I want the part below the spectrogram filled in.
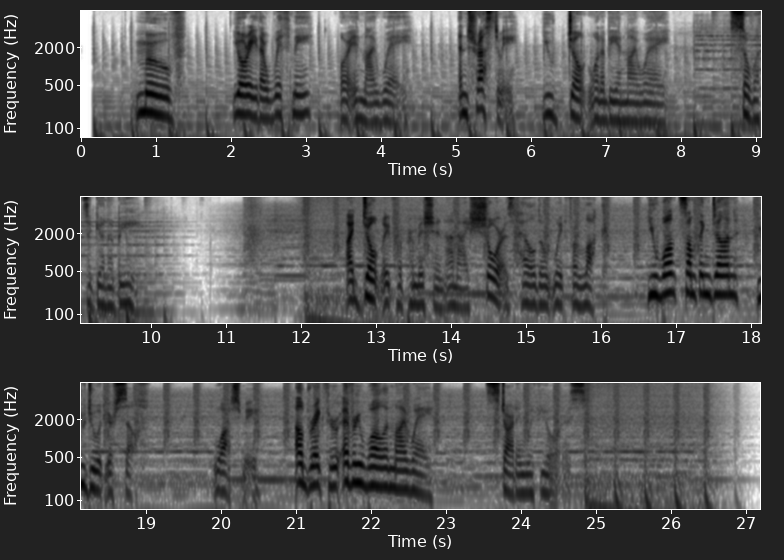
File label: Badass, voice over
